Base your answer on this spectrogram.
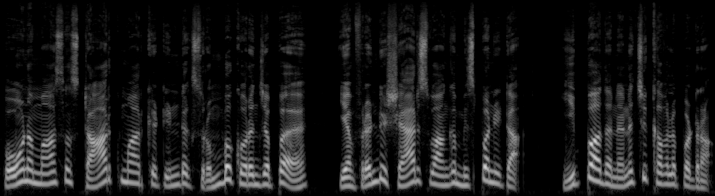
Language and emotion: Tamil, sad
